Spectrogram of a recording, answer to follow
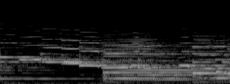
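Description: A flute, cello and piano trio playing a fast classical-era chamber movement live. A melody falls over a held low note, and the texture fills out about a second in.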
